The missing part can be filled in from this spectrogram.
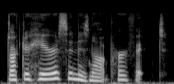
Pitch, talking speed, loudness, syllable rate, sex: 220 Hz, 170 wpm, -18 LUFS, 4.9 syllables/s, female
